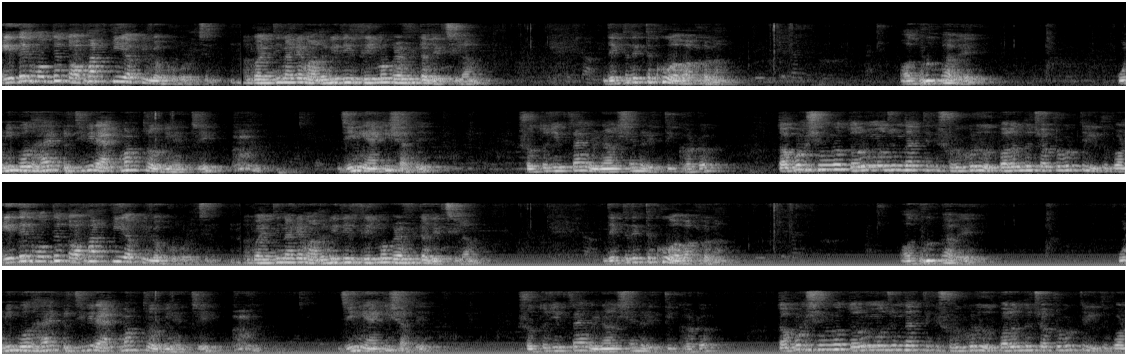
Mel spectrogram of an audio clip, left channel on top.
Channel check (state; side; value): noise; right; hum, 16 dB below the sound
